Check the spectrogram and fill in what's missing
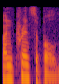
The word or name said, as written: unprincipled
